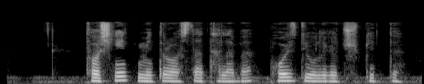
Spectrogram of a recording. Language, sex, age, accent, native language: Uzbek, male, 18-24, Samarqand, Uzbek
